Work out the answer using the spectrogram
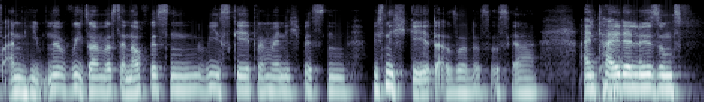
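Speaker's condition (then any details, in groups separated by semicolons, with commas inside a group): No condition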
